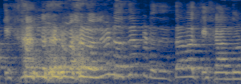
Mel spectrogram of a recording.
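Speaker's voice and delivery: laughing through the words, fast at the end. Real, not acted. Preacher laughing to the congregation about complaining. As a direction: chuckle as you catch the complainer out.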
